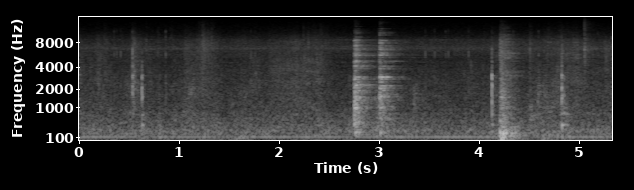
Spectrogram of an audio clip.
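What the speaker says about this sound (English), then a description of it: "I'm going to combine my small diced watermelon into my blender." Diced watermelon tipped into a blender jar, with a few sharp clinks and knocks against glass or plastic over a steady low background hum, no talking.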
